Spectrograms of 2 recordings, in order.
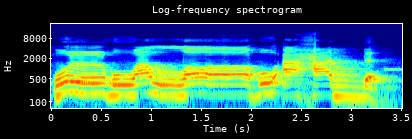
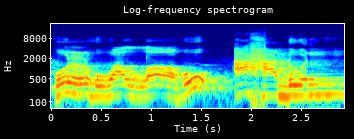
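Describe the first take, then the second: First: The last word ends on a bare consonant. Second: The last word ends with an added 'un'. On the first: The reading stops at the end of the verse. "ketika bacaannya diwakofkan, diberhentikan, maka itu harus dibaca sukun" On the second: This is the original form before stopping. "Asalnya kan"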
